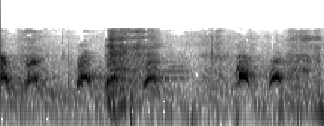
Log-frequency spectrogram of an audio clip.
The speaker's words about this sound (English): dog bark in the background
